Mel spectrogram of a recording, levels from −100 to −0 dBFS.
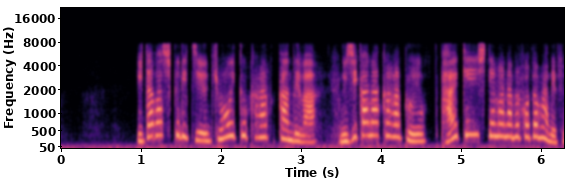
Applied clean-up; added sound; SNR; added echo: neural diffusion model UNIVERSE++.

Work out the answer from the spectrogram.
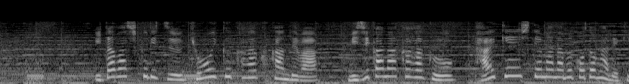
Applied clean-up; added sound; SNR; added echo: none; Organ; 11 dB; none.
